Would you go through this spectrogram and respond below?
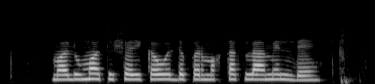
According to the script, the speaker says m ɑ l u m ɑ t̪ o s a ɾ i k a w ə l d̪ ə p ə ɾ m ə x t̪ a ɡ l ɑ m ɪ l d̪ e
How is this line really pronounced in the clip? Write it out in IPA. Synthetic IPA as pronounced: m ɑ l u m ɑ t̪ o ʃ a ɾ i k a w ə l d̪ ə p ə ɾ m ə x t̪ a ɡ l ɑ m ɪ l d̪ e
